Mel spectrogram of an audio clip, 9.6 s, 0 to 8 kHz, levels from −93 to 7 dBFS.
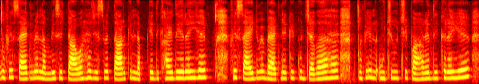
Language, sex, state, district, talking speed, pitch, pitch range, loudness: Hindi, female, Uttarakhand, Tehri Garhwal, 170 wpm, 225 Hz, 205-235 Hz, -18 LUFS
